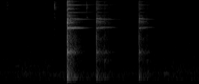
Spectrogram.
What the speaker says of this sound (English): let's start hammering.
